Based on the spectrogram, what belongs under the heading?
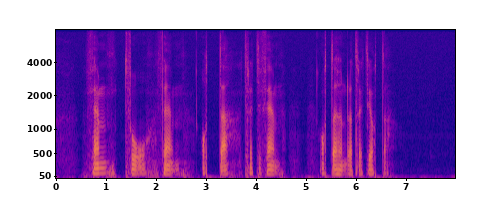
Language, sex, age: Swedish, male, 25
